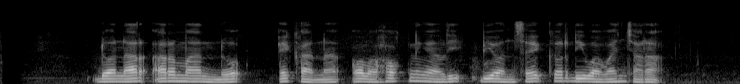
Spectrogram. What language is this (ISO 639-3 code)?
sun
